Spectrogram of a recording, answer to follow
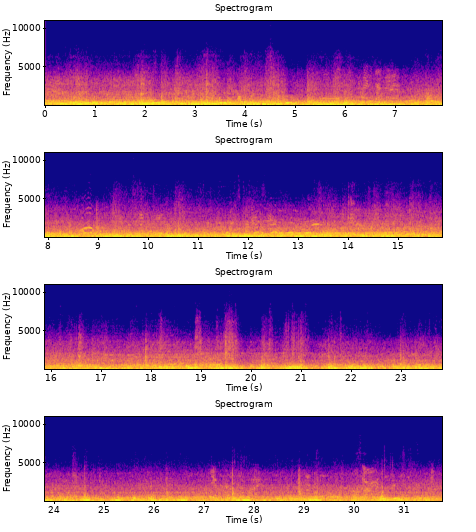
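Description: The Scenic Railway's carriage rattling and clacking steadily as it runs down the steep incline, with people's voices over the running noise.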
